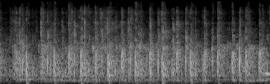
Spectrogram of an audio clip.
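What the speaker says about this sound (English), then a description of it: "He deserves a huge round of applause." Audience applause at a BNI business networking session, a dense spread of clapping from a gathered room, steady and fairly loud for nearly three seconds with no voices over it.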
